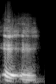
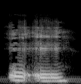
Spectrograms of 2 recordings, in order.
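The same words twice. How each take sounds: First: It sounds surprised, like a startled exclamation. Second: It sounds disapproving, as if judging an outfit.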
